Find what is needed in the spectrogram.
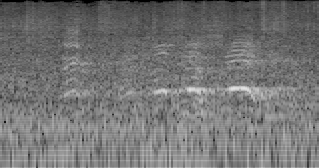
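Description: High-pitched shouted calls from people on a football pitch, starting about half a second in, over a steady outdoor background noise.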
